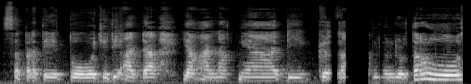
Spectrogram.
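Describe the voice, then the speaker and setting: A woman, a child development educator, giving casual parenting advice to mothers in a lively way, dropping to a soft low voice for demonstrations. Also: measured pace.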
